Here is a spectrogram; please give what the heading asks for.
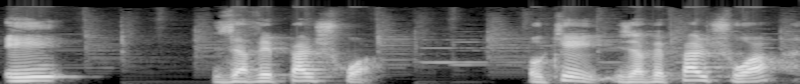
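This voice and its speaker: A French-speaking entrepreneur and business coach tells his personal business story to camera at a measured pace. His voice sits on the high side, expressive but dark in tone, and he talks conversationally, repeating himself and using many fillers. The sound is dull and lo-fi, with faint music underneath.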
